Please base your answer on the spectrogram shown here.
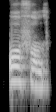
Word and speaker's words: awful: Awful. Да, и ударение на первый слог.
